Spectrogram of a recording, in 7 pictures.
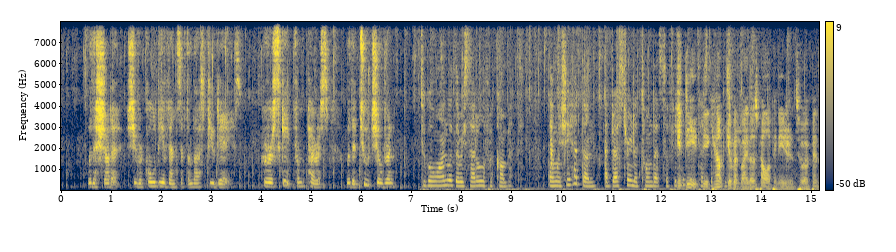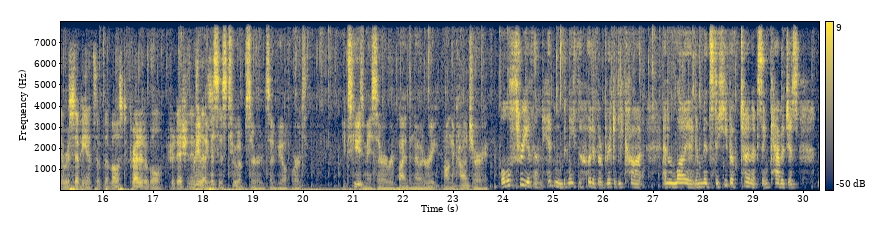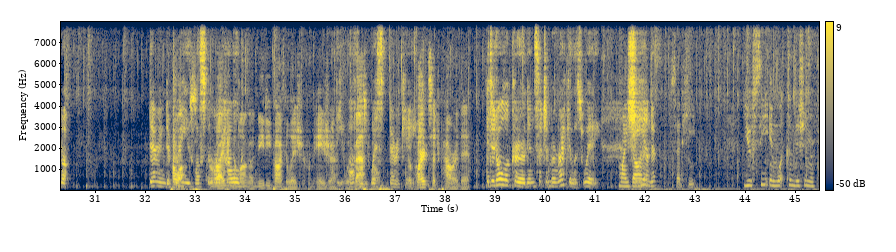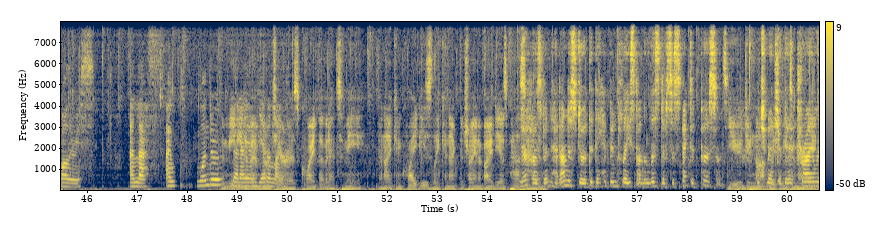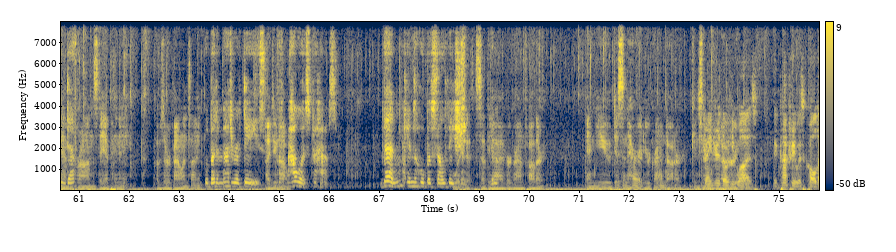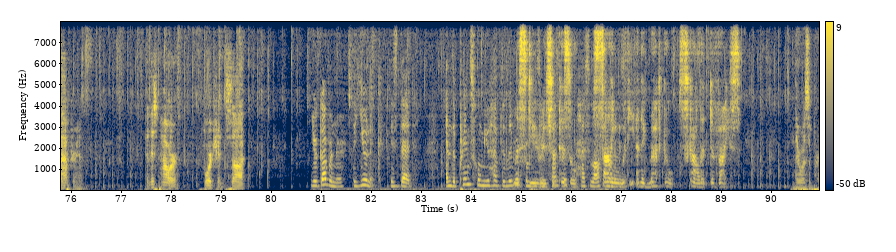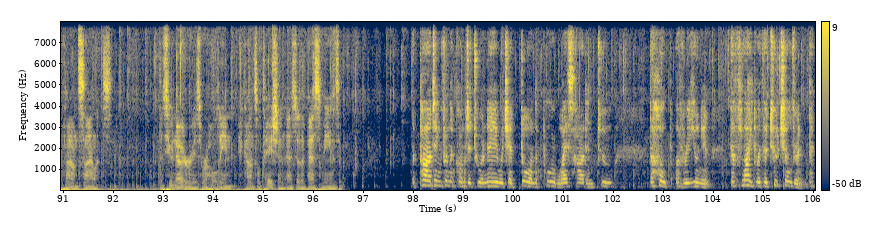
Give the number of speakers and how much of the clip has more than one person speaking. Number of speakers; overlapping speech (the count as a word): four, about 17%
